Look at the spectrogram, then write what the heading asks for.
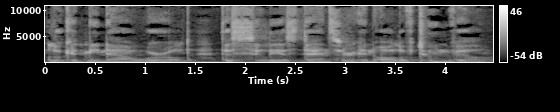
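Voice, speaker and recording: A man's voice: low voice, a little slow, pushed and bright, husky, full character voice, low-quality recording. A man voicing a silly, chubby, show-off clown cat in a children's storybook. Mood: playful, showy.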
